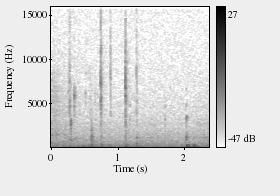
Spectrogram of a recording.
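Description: A computer keyboard being typed on in scattered, uneven keystrokes, some louder clacks standing out over a quiet background, no voices.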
